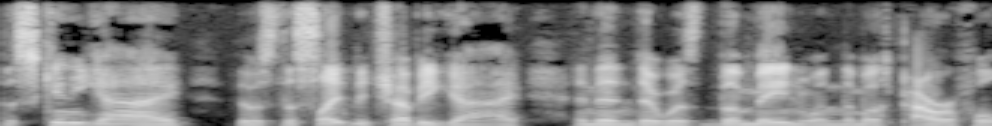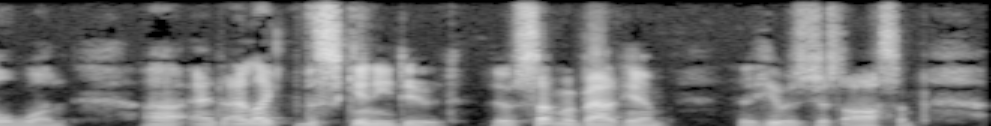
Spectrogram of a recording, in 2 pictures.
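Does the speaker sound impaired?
Yes: cleft lip and palate; large dent in skull at graft site.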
